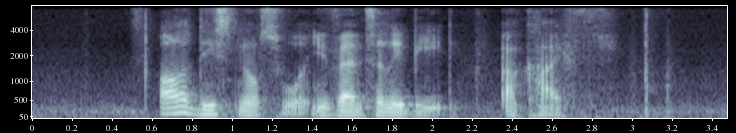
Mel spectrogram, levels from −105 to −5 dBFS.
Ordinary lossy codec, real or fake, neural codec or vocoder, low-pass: MP3, 64 kbps; fake; codec, 16 kHz, 1.1 kbps, Voila-Tokenizer; 7.2 kHz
